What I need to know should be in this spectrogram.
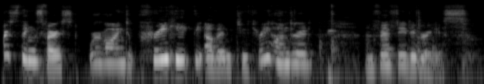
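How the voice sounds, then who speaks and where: The host of this comedic in-character baking tutorial is a young woman playing a sassy, playful princess with a mock-dainty air and dry side comments. Her natural voice is a little high, with lively intonation at normal speed and a slight hiss or hum. She's recorded indoors in a small home kitchen by a camera mic several feet away.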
